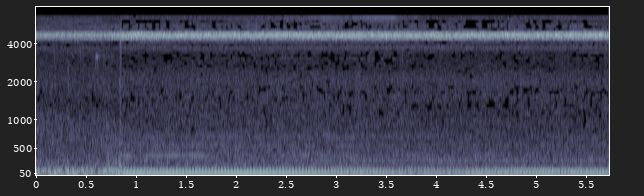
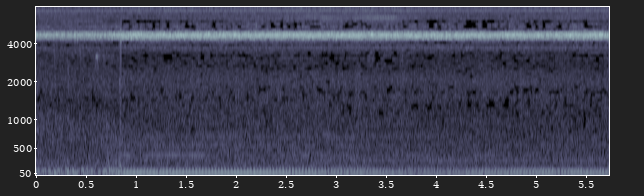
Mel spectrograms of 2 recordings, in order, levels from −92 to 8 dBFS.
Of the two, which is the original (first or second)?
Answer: first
